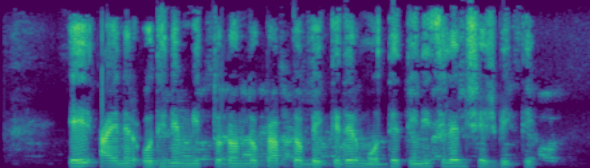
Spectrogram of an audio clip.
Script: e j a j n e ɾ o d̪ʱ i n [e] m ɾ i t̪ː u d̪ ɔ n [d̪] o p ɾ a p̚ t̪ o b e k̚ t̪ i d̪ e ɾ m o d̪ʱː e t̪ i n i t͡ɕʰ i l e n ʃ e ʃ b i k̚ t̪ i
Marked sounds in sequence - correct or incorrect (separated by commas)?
correct, correct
